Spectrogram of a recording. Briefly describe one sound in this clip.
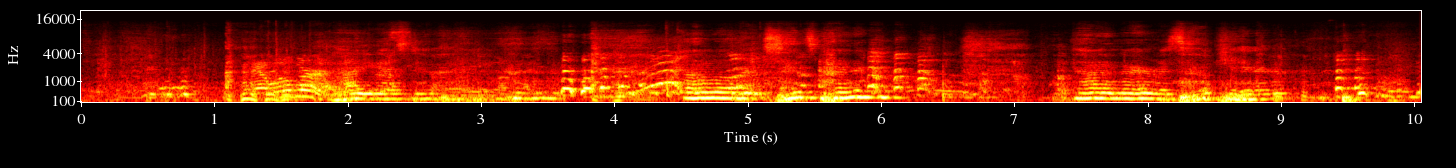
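A man sings loudly into a microphone over loudspeakers.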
